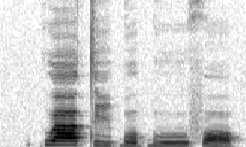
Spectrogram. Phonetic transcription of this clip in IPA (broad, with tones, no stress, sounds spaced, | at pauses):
kʷ aː˦ t i˨ ɓ o˨ ɓ uː˨ f ɔ˨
